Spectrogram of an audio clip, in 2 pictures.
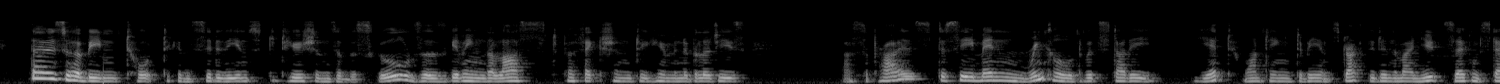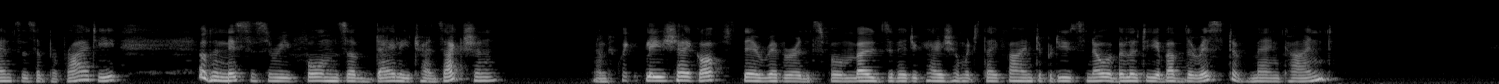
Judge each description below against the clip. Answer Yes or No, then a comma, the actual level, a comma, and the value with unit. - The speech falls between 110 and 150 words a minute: Yes, slow, 135 wpm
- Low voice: No, medium, 155 Hz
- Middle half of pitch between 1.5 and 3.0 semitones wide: Yes, narrow, 2.4 semitones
